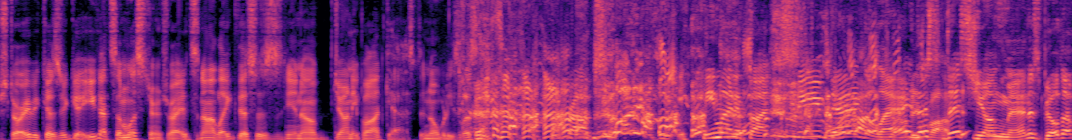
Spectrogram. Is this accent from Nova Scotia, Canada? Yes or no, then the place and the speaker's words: yes; Pictou, Nova Scotia, Canada; my hometown paper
